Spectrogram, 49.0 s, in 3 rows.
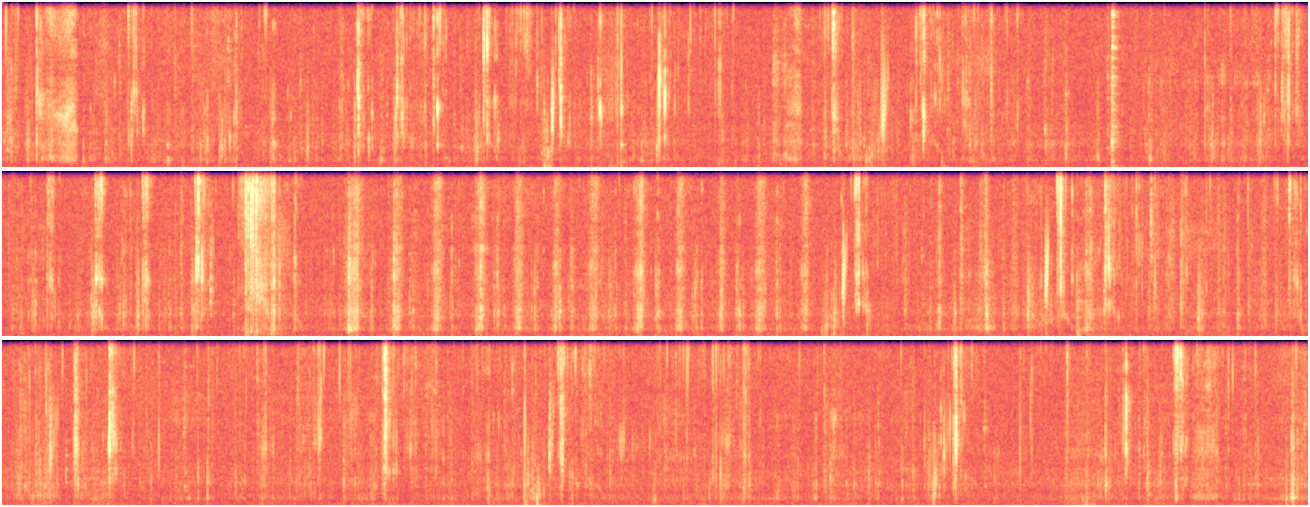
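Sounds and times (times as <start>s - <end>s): person chewing with wet smacks: 0.0s - 48.9s
crunchy onion bites: 15.2s - 31.5s, 35.6s - 43.2s.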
